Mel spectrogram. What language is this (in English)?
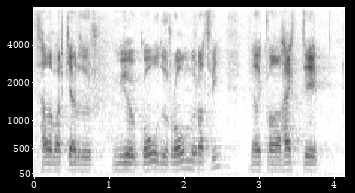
Icelandic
